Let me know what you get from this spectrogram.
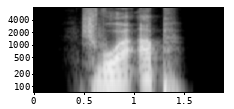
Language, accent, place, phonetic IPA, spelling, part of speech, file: German, Germany, Berlin, [ˌʃvoːɐ̯ ˈap], schwor ab, verb, De-schwor ab.ogg
- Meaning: first/third-person singular preterite of abschwören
